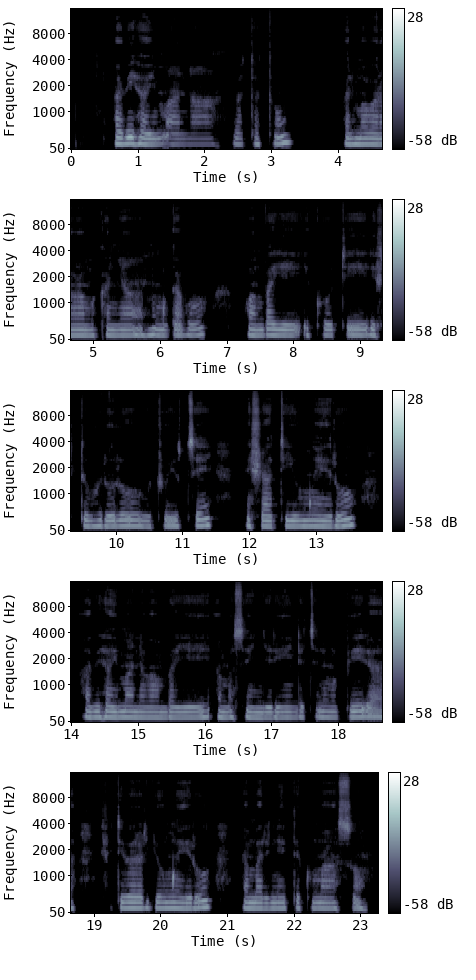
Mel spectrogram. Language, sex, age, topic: Kinyarwanda, female, 25-35, health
